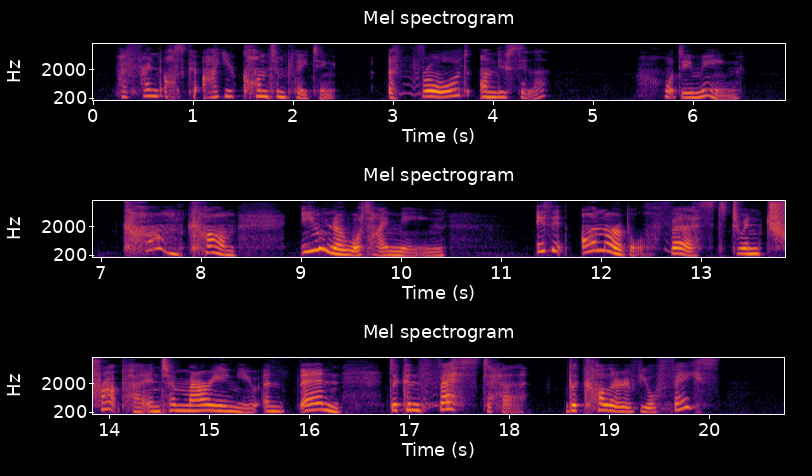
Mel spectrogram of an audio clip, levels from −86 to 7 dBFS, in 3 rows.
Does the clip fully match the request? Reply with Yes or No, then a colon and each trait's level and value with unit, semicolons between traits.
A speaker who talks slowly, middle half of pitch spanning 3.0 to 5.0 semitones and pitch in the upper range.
Yes: slow, 120 wpm; average, 4.2 semitones; very high, 275 Hz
